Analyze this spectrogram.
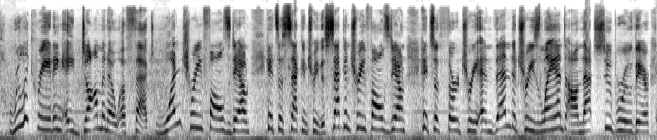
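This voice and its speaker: A woman speaking fairly slowly with very even loudness and hardly any pauses, over noticeable background noise. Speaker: weather anchor and reporter. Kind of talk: TV field reporter segment. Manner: friendly, conversational, enthusiastic.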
